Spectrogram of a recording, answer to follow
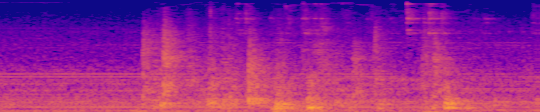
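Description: A dog making a run of short vocal sounds, starting about a second in, over a steady low hum.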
